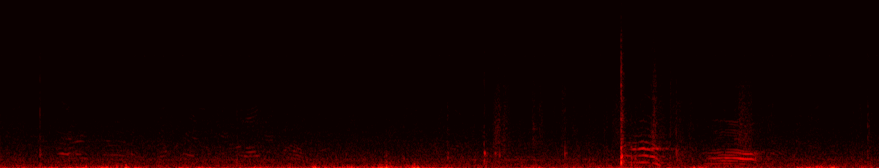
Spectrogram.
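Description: Tennis ball struck by rackets during a doubles rally, with a sharp crack of a hit about two-thirds of the way in, followed by players' short shouted calls, over a steady low rumble of wind on the microphone.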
